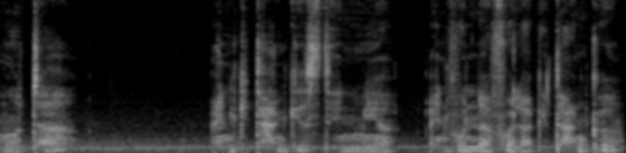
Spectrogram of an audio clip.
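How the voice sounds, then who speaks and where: A woman playing a bright, eager, stubborn seven-year-old medieval girl in a German radio play, earnest and precise. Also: fairly high pitch, flat delivery, unhurried, slight background noise, natural voice. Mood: hushed pleading.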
